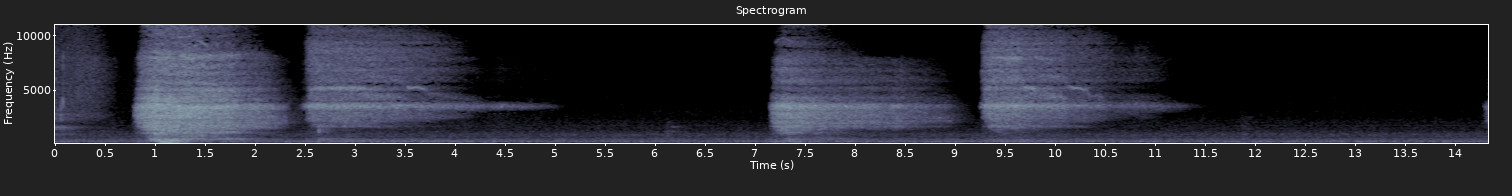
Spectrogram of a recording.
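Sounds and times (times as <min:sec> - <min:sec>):
slow deep breathing: 0:00.0 - 0:05.1, 0:07.2 - 0:11.4
quiet hiss: 0:00.0 - 0:12.0.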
